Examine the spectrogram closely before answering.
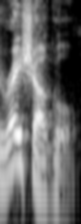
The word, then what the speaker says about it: Ra's al Ghul: no one can just pronounce the name right consistently Ra's al Ghul I said it myself it should be ratio cool yeah and that's what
